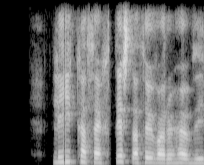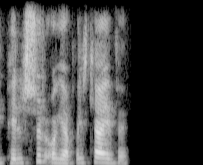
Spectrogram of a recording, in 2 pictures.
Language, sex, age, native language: Icelandic, female, 40-49, Icelandic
